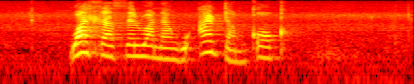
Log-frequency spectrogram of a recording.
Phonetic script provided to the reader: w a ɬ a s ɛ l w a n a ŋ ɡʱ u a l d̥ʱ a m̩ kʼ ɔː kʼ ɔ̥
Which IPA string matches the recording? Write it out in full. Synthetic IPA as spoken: w a ɬ a s ɛ l w a n a ŋ ɡʱ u a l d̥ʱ a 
